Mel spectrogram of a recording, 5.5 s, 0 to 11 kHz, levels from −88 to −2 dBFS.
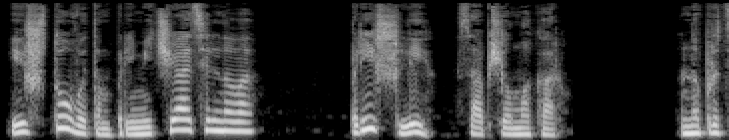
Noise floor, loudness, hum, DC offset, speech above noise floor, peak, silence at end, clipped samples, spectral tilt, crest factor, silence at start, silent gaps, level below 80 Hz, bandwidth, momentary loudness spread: under -90 dBFS; -19 LUFS; none; under 0.1%; over 72 dB; -4 dBFS; 0 s; under 0.1%; -5.5 dB/octave; 14 dB; 0.1 s; 4.31-5.00 s; -70 dBFS; 10.5 kHz; 8 LU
